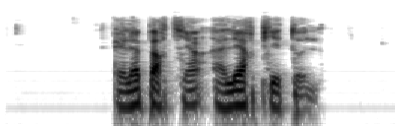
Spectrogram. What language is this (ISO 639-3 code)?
fra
